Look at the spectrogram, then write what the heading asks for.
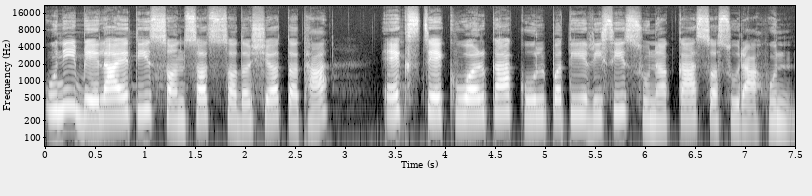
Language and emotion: Nepali, neutral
